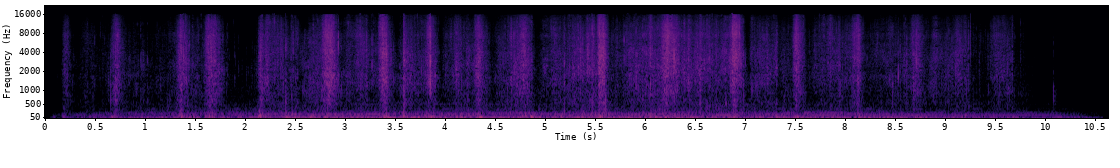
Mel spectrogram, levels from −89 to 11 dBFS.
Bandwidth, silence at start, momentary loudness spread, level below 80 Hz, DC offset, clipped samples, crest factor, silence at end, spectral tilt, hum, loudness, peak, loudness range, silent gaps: 16.5 kHz; 0.05 s; 14 LU; -56 dBFS; under 0.1%; under 0.1%; 30 dB; 0.2 s; -1 dB/octave; none; -45 LUFS; -18 dBFS; 5 LU; none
